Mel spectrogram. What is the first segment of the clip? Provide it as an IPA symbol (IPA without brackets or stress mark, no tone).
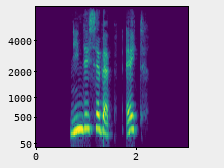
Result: n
